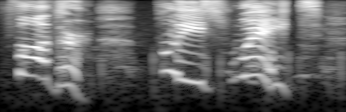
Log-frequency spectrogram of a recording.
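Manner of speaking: high, drawn-out call; urgent plea. Acted. Child begging Father to halt the punishment, urgently pleading. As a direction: cry out to halt them.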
